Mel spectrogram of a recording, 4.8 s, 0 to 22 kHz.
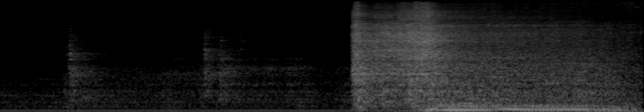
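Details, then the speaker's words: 2009 Chevrolet Malibu Hybrid, 110,000 km, check engine light and transmission in limp mode; after codes cleared, brief crank, then catches and runs with an uneven, wavering idle; the mass airflow sensor is suspected. Rough running after start. "so let's see if i can keep it running i think it's mass airflow"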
